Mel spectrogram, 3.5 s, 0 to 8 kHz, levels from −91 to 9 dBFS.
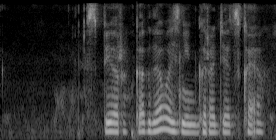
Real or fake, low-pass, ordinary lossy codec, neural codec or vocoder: fake; 7.2 kHz; AAC, 32 kbps; codec, 16 kHz, 8 kbps, FunCodec, trained on LibriTTS, 25 frames a second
